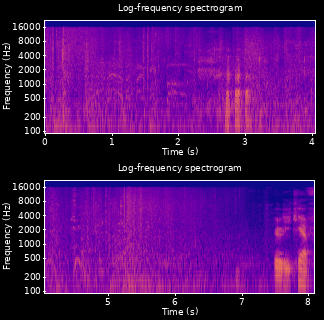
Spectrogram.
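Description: Fantasy battle sounds clash and whoosh from a game.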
